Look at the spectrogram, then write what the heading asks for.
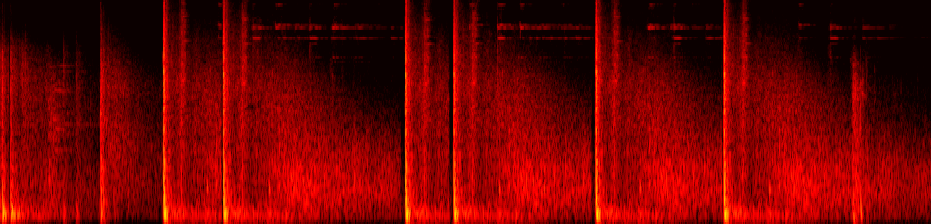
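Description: Automatic rifle fire in Escape from Tarkov, with several sharp, loud bursts of shots spaced a second or so apart, each trailing off into a long echoing tail outdoors.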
